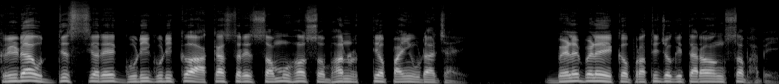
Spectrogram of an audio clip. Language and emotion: Odia, neutral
